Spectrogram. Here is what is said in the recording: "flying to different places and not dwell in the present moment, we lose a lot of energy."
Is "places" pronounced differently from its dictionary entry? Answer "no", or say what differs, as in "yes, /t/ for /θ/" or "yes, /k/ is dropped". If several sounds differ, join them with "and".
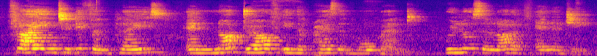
yes, /s/ is dropped and /s/ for /z/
